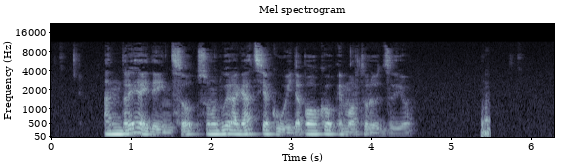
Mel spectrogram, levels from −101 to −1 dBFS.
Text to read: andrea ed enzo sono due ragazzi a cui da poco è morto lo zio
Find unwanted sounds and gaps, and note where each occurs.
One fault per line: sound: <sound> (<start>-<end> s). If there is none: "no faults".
sound: laugh (5.4-5.5 s)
